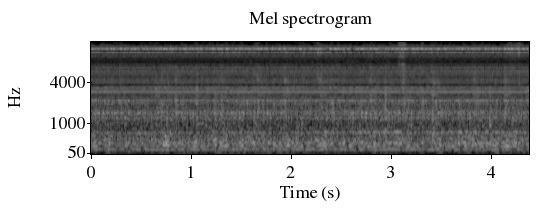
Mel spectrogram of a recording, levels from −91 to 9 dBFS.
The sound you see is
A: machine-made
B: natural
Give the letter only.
A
